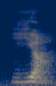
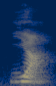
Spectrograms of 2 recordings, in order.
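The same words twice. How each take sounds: First: The vowel is reduced to a short ya sound. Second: The same.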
